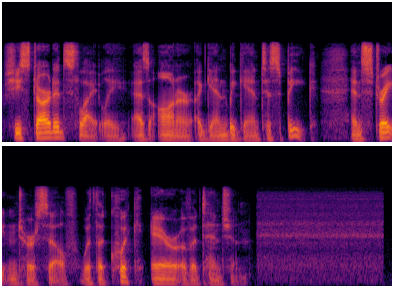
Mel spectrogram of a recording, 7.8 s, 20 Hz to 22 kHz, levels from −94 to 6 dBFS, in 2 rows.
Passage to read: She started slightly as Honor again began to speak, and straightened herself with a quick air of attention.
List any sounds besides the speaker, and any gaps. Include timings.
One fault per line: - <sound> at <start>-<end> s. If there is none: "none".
none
